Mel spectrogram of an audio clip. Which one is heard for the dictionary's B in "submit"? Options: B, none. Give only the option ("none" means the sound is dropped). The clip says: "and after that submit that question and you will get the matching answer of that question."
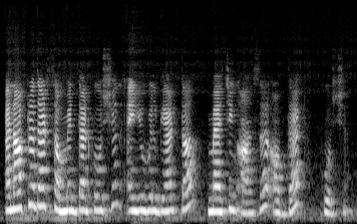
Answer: B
